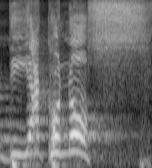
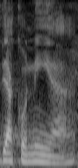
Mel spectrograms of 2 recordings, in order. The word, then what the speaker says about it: diakonos: They are diakonos. Son diáconos. I said it wrong the last time. I said diaconia. That's plural. Okay, anyway.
